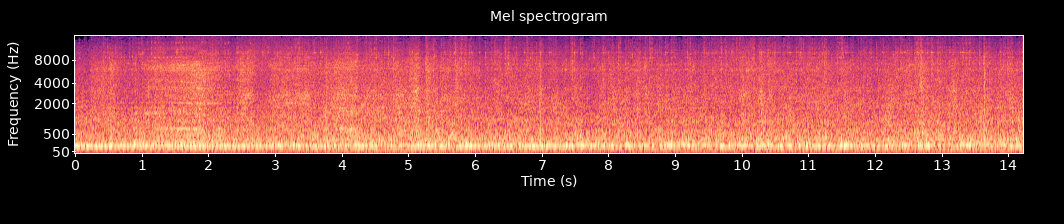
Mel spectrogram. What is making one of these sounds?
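A ride-on mower's engine drones steadily close by.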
